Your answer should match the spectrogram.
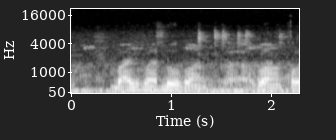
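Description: Speech: a person's voice talking in short phrases, with a brief pause in the middle.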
